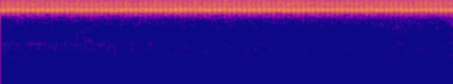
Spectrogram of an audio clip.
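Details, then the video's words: Unbroken high-pitched grasshopper chirring with no music, fine rapid pulses throbbing at an even rate from start to finish with no gaps. "Grass Hopper Sounds"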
